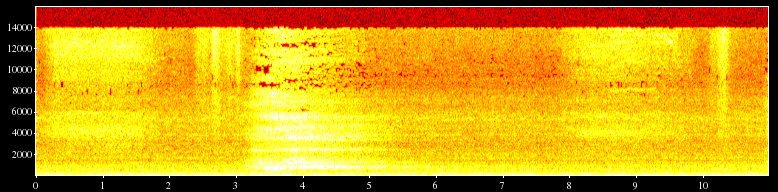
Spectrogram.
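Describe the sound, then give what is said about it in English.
A group draws a deep breath in through the nose together, making one broad, airy swell that lasts about two seconds over a steady low hum, with no talk. “we'll all take a breath together. Deep breath in through the nose.”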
